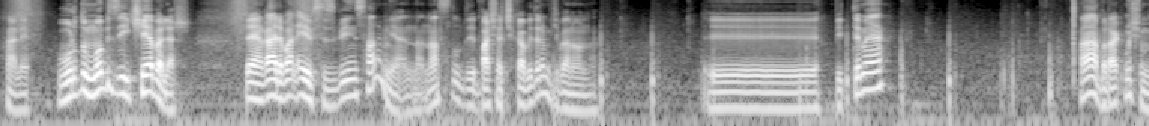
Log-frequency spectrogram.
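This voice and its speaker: Brief: young male let's-play host, joking, very lively pitch, faint noise in the background. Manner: joking, laughs often, translates game lines aloud. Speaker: gaming video host. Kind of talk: casual let's-play commentary.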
